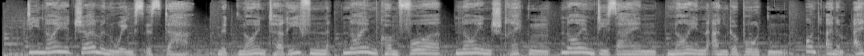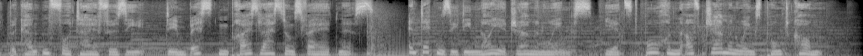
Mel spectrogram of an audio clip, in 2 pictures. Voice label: Funkspot; germanwings

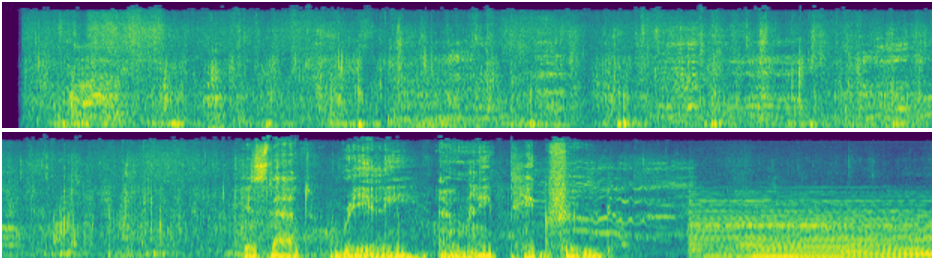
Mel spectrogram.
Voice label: uk englisch; voxhaus hh

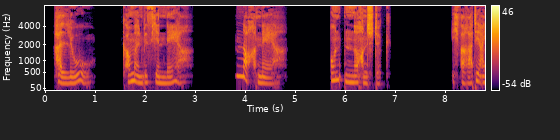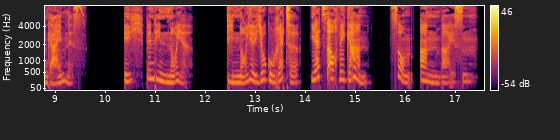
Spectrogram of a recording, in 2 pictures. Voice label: Radio-Spot sinnlich

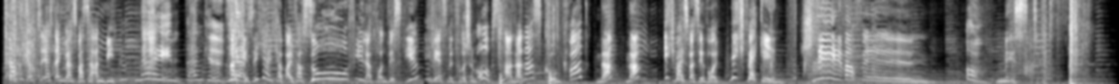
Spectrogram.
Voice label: Synchron Cartoon

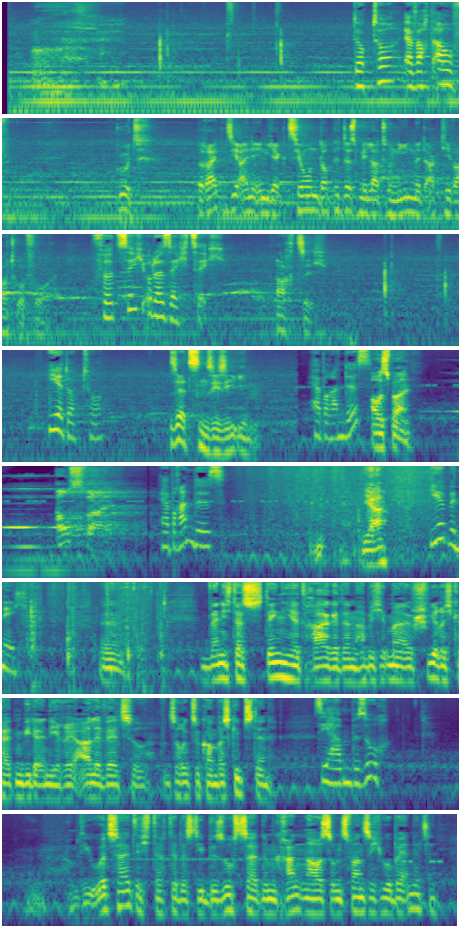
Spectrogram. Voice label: hoerspiel; LOFT VOICES

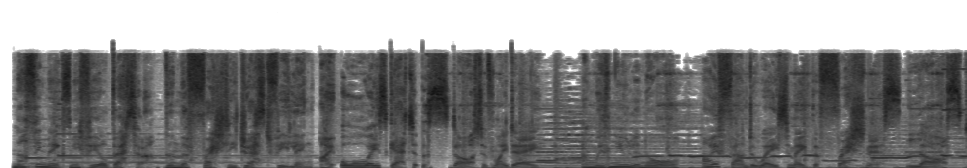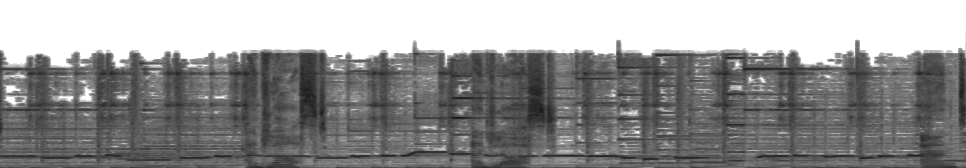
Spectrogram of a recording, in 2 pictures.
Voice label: werbespot

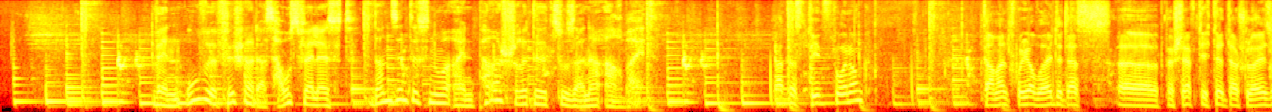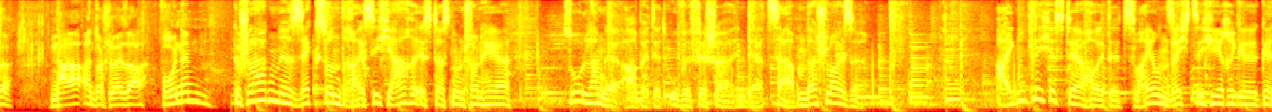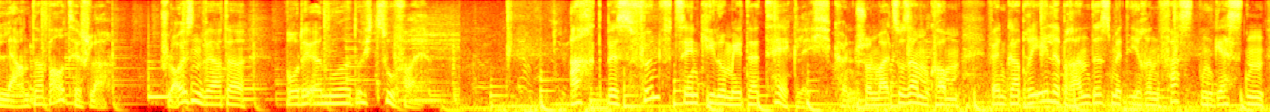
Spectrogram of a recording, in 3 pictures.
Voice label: Kommentar; MDR Sachsen-Anhalt heute

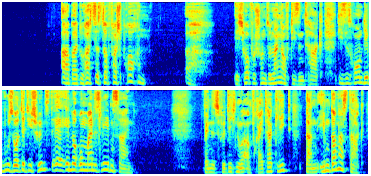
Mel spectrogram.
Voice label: Synchron Franz. Kömodie

